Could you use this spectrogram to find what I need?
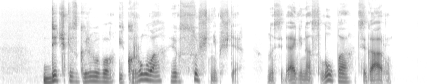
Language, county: Lithuanian, Vilnius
